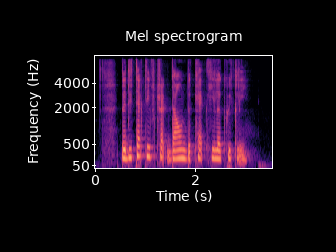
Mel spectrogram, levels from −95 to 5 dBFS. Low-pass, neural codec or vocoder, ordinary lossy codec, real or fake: 7.2 kHz; none; MP3, 64 kbps; real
